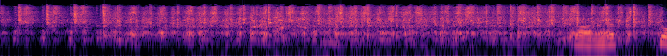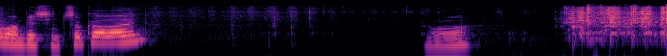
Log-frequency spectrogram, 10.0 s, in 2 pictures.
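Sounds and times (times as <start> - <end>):
electric mixer whipping at high speed: 0.6 - 5.0, 9.2 - 9.9
speech: 4.3 - 6.2, 8.2 - 8.6.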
